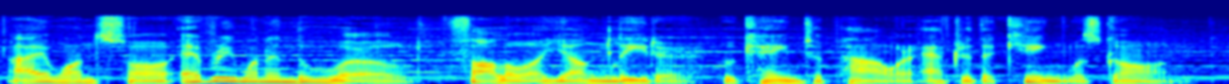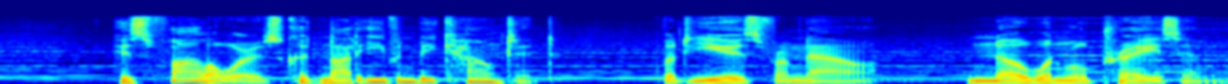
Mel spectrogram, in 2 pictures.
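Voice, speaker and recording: A man narrating scripture as a dramatized audiobook, in a measured, expressive and emphatic delivery. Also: deep voice, creaky, over music.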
